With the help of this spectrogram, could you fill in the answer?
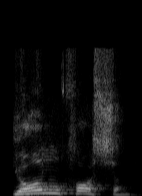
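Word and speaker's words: Jon Fosse: year good and I have time too uh yon for is how it's pronounced and is a relatively young man he's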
